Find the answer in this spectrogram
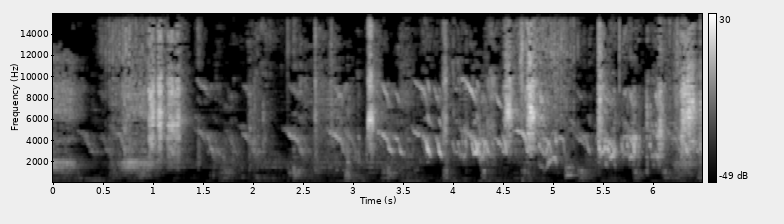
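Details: A pair of zebra finches bathing give short, nasal chirping calls amid splashing and wing flutters.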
